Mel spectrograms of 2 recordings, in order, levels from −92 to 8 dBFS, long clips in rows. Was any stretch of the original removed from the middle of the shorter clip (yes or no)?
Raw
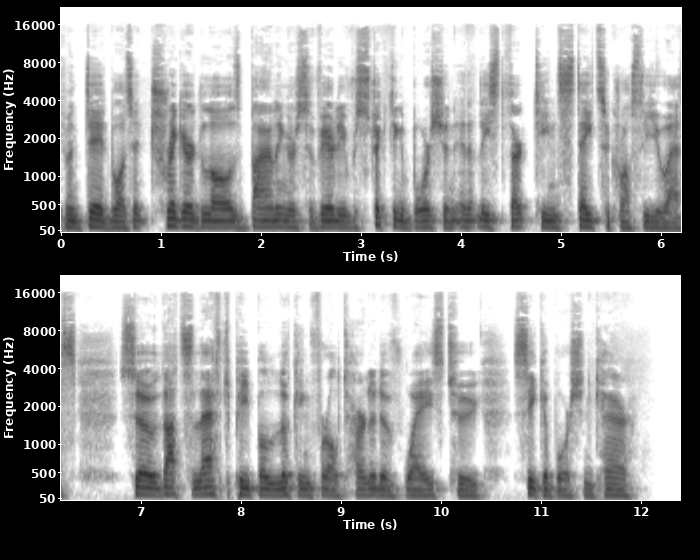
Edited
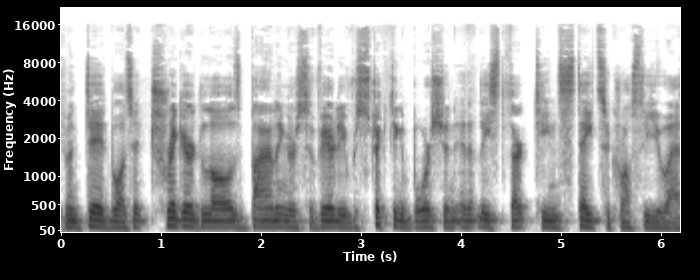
no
